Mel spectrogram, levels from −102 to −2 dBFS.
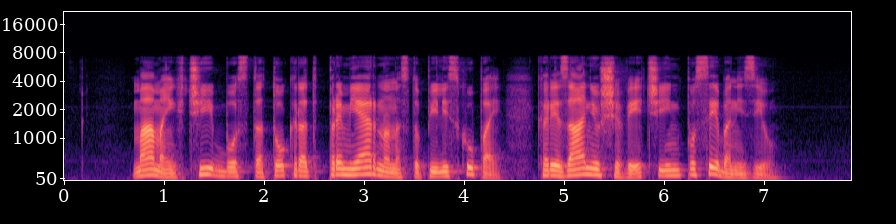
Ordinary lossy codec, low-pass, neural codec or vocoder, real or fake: none; 7.2 kHz; none; real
